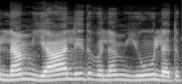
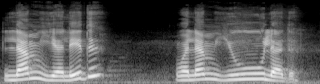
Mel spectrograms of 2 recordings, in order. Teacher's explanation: یو لمبا ہوگا لیکن یا زبر یا جو پہلے آ رہا ہے وہ شارٹ ہوگا.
